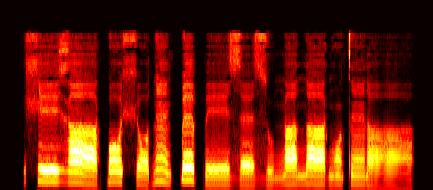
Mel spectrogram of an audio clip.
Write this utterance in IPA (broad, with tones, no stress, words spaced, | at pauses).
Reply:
ʃeː˦ɣaː˦˨k͡pɔ˦ ʃɔ˨ɗɛ̃˦˨k͡pɛ˦ peː˧zɛ˨ zu˨ŋa˦naː˦ ɡɔ̃˦tɛ̃˦ɾaː˨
